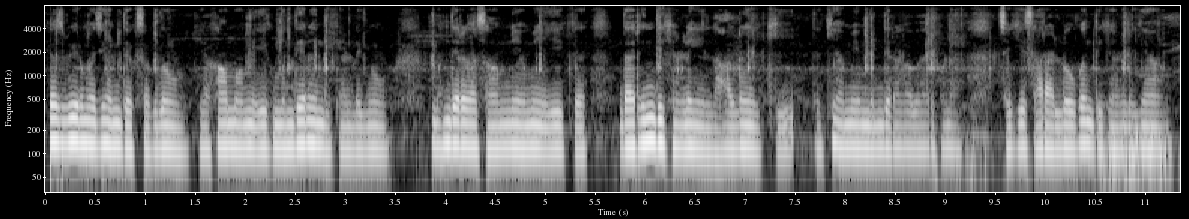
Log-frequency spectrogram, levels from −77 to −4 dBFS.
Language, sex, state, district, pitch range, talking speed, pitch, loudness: Hindi, male, Uttarakhand, Tehri Garhwal, 115-120 Hz, 185 wpm, 115 Hz, -19 LUFS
